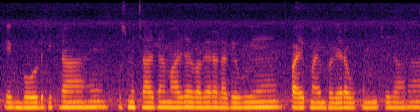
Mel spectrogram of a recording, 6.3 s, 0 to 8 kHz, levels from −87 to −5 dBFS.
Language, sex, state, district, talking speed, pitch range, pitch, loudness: Hindi, male, Maharashtra, Pune, 200 wpm, 135-140 Hz, 135 Hz, -23 LUFS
